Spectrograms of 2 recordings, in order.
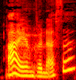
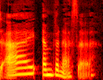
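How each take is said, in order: First: The voice rises at the end, like a question. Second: The voice falls at the end, like a statement. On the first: The speaker calls it wrong. "I always say it like a question" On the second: The speaker calls it right. "I wanted to say it with a with a period this time"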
